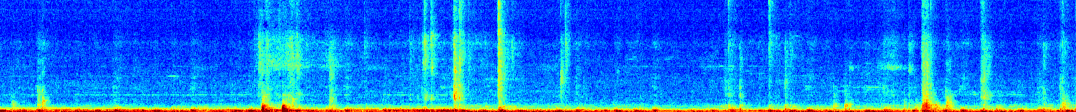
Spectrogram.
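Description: Fingers tap and click softly on a hard surface.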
